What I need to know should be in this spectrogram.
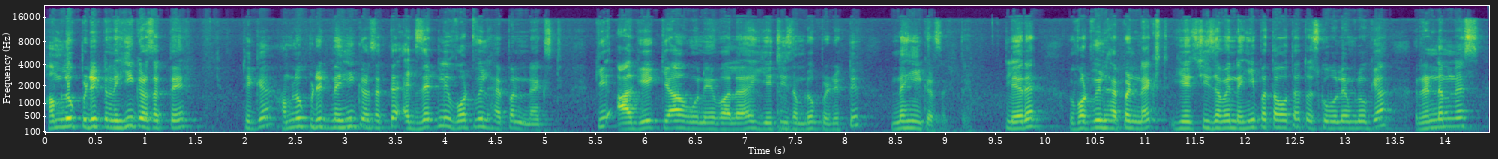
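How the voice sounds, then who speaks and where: Indian maths sir giving a lesson, high-pitched, soft dark tone, keeps asking clear hai. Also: male voice, steady tone. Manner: explains step by step, checks in with "clear hai"; reads English definitions slowly, then explains them in Hindi. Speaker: maths teacher. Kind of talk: classroom lecture mixing Hindi and English.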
